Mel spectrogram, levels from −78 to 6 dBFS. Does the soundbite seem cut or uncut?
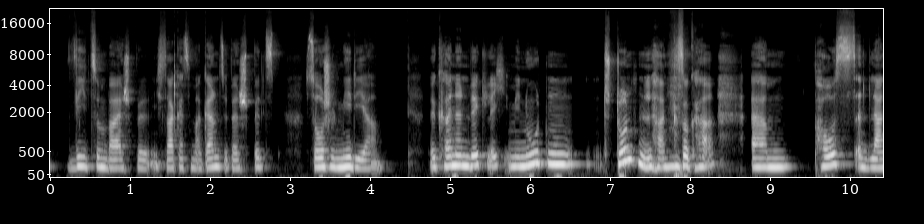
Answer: uncut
